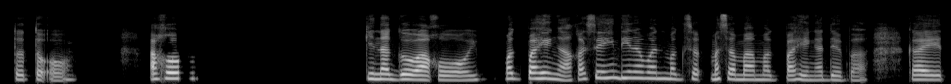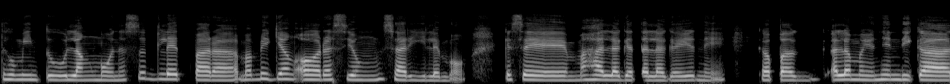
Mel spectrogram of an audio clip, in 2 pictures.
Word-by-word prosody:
Totoo, 215 Hz, -3 st, -3 dB, 0.8 s
ako 270 Hz, +1 st, +6 dB, 1.7 s
ginagawa 235 Hz, -4 st, +6 dB
ko 200 Hz, -1 st, -1 dB, 0.4 s
magpahinga. 265 Hz, -5 st, +3 dB
Kasi 260 Hz, +7 st, -1 dB
hindi 295 Hz, -1 st, 0 dB
naman 280 Hz, -2 st, +1 dB
magsa 240 Hz, -1 st, -3 dB
masama 230 Hz, -2 st, +1 dB
magpahinga, 210 Hz, -1 st, -3 dB
'di 200 Hz, -1 st, -5 dB
ba? 190 Hz, -1 st, -10 dB, 0.4 s
Kahit 215 Hz, -1 st, +2 dB
huminto 220 Hz, -2 st, -2 dB
lang 200 Hz, 0 st, 0 dB
muna 200 Hz, 0 st, -5 dB
saglit 240 Hz, -1 st, -3 dB
para 200 Hz, -2 st, 0 dB
mabigyang 245 Hz, +2 st, -3 dB
oras 220 Hz, 0 st, 0 dB
'yong 210 Hz, +2 st, -3 dB
sarili 195 Hz, -5 st, -3 dB
mo. 180 Hz, -1 st, -10 dB, 0.3 s
Kasi 205 Hz, -3 st, 0 dB
mahalaga 205 Hz, 0 st, 0 dB
talaga 190 Hz, -1 st, -2 dB
'yon, 195 Hz, +1 st, -3 dB
eh, -, -, -9 dB, 0.4 s
kapag, 200 Hz, -1 st, -1 dB, 0.3 s
alam 220 Hz, +1 st, +3 dB
mo 220 Hz, -, -3 dB
'yon, 210 Hz, +1 st, -3 dB
hindi 225 Hz, -1 st, -2 dB
ka 200 Hz, -2 st, +4 dB
215 Hz, 110 wpm, -22 LUFS, 200-235 Hz, 1.7 s, ako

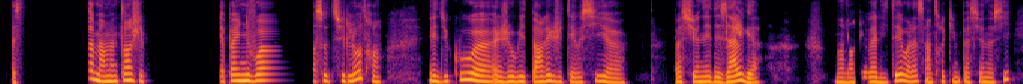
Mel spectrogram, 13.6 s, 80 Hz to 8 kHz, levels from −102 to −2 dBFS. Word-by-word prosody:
Est-ce -, -, -6 dB, 0.9 s
non, 275 Hz, -, +3 dB
mais 220 Hz, -, +7 dB
en 185 Hz, -, +3 dB
même 185 Hz, -1 st, +3 dB
temps, 220 Hz, +2 st, +5 dB
j'ai 195 Hz, -3 st, -1 dB, 1.0 s
il -, -, -6 dB
y -, -, -11 dB
pas 205 Hz, +3 st, +2 dB
une 205 Hz, 0 st, +8 dB
voix 215 Hz, +2 st, +1 dB, 0.4 s
passe 190 Hz, -, -1 dB
au-dessus 200 Hz, +1 st, -1 dB
de 190 Hz, -, 0 dB
l'autre. 230 Hz, -3 st, 0 dB, 0.7 s
Et 190 Hz, -1 st, +3 dB
du 180 Hz, +1 st, -2 dB
coup, 240 Hz, +6 st, +2 dB
heu, 185 Hz, -4 st, +3 dB
j'ai 170 Hz, +1 st, +1 dB
oublié 180 Hz, 0 st, +1 dB
de -, -, -29 dB
parler 180 Hz, +3 st, +2 dB
que 185 Hz, -, -1 dB
j'étais 165 Hz, -1 st, -5 dB
aussi, 160 Hz, +4 st, -2 dB
heu, 150 Hz, -2 st, -3 dB, 0.7 s
passionnée 170 Hz, +2 st, 0 dB
des 165 Hz, -2 st, 0 dB
algues, 175 Hz, -4 st, +4 dB, 1.0 s
dans 160 Hz, -1 st, -2 dB
leur 155 Hz, 0 st, -3 dB
globalité. 165 Hz, +3 st, -1 dB
Voilà, 185 Hz, -3 st, 0 dB
c'est 185 Hz, -, -5 dB
un -, -, -2 dB
truc 175 Hz, +3 st, -7 dB
qui -, -, -6 dB
me 165 Hz, -, -3 dB
passionne 165 Hz, -1 st, -5 dB
aussi, 160 Hz, +11 st, -4 dB
180 Hz, 185 wpm, -24 LUFS, 165-200 Hz, 1.0 s, une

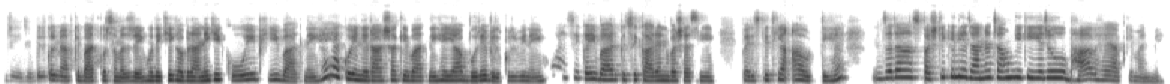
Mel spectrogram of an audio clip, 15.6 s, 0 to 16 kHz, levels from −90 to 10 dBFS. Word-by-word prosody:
जी, 180 Hz, -3 st, -17 dB
जी, 160 Hz, 0 st, -18 dB
बिल्कुल 180 Hz, +4 st, -3 dB
मैं 185 Hz, -, -3 dB
आपकी 170 Hz, +2 st, -4 dB
बात 165 Hz, -1 st, +1 dB
को 185 Hz, -, -1 dB
समझ 170 Hz, -4 st, -1 dB
रही 160 Hz, -1 st, +4 dB
हूँ। 180 Hz, 0 st, +1 dB
देखिए, 180 Hz, +3 st, +3 dB
घबराने 180 Hz, -1 st, +3 dB
की 225 Hz, +3 st, +5 dB
कोई 200 Hz, +4 st, +1 dB
भी 215 Hz, +1 st, -3 dB
बात 160 Hz, -5 st, -2 dB
नहीं 165 Hz, 0 st, -4 dB
है 300 Hz, -, 0 dB
या 375 Hz, -3 st, +3 dB
कोई 240 Hz, -2 st, +5 dB
निराशा 185 Hz, -1 st, +2 dB
की 200 Hz, -2 st, +1 dB
बात 180 Hz, -1 st, 0 dB
नहीं 175 Hz, +1 st, 0 dB
है 190 Hz, -, +3 dB
या 190 Hz, 0 st, +2 dB
आप 195 Hz, -, 0 dB
बुरे 175 Hz, +4 st, +3 dB
बिल्कुल 170 Hz, 0 st, -3 dB
भी 180 Hz, 0 st, -3 dB
नहीं 165 Hz, 0 st, -5 dB
हो, 380 Hz, -, -16 dB
ऐसे 295 Hz, -1 st, -11 dB
कई 250 Hz, 0 st, +3 dB
बार 215 Hz, 0 st, +2 dB
कुछ 215 Hz, 0 st, -3 dB
कारणवश 185 Hz, 0 st, +1 dB
ऐसी 170 Hz, 0 st, -3 dB, 0.4 s
परिस्थितियाँ 205 Hz, +4 st, -3 dB
आ 215 Hz, +1 st, 0 dB
उठती 180 Hz, -1 st, -4 dB
हैं। 245 Hz, +11 st, -1 dB, 0.5 s
ज़रा 315 Hz, +2 st, +2 dB
स्पष्टि 260 Hz, +2 st, -1 dB
के 335 Hz, +1 st, 0 dB
लिए 335 Hz, 0 st, +4 dB
जानना 280 Hz, +1 st, +2 dB
चाहूँगी 305 Hz, +1 st, +3 dB
कि 310 Hz, -, +3 dB
ये 285 Hz, -, +2 dB
जो 295 Hz, -1 st, +3 dB
भाव 225 Hz, +4 st, -1 dB
है 200 Hz, -1 st, -5 dB
आपके 180 Hz, -1 st, -8 dB
मन 155 Hz, -3 st, -11 dB
में। 145 Hz, -, -15 dB
190 Hz, 215 wpm, -21 LUFS, 175-240 Hz, 0.5 s, की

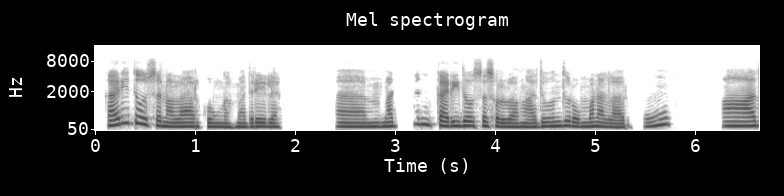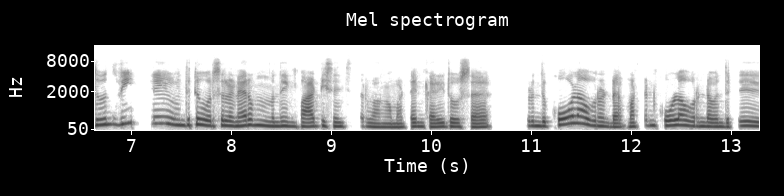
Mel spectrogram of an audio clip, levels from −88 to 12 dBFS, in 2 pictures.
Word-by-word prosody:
கறி 255 Hz, +9 st, +2 dB
தோச 255 Hz, -8 st, +1 dB
நல்லாருக்குங்க 165 Hz, -1 st, 0 dB
மதுரையில. 160 Hz, +1 st, 0 dB, 0.7 s
அ -, -, +1 dB, 0.4 s
மட்டன் 250 Hz, +9 st, -3 dB
கறி 190 Hz, 0 st, +3 dB
தோச 195 Hz, 0 st, 0 dB
சொல்லுவாங்க. 160 Hz, -2 st, +2 dB
அது 175 Hz, -, 0 dB
வந்து 190 Hz, +2 st, +2 dB
ரொம்ப 165 Hz, +2 st, 0 dB
நல்லாருக்கும். 165 Hz, +7 st, -2 dB, 0.6 s
அ -, -, -1 dB, 0.2 s
அது 200 Hz, +4 st, +2 dB
வந்து 255 Hz, 0 st, -1 dB
வீட்டிலேயே 300 Hz, -1 st, -8 dB
வந்துட்டு 230 Hz, +2 st, +1 dB
ஒரு 205 Hz, -, 0 dB
சில 205 Hz, -2 st, +4 dB
நேரம் 225 Hz, +1 st, +3 dB
வந்து 185 Hz, +1 st, +2 dB
எங்க 170 Hz, -, -5 dB
பாட்டி 175 Hz, +3 st, 0 dB
செஞ்சு 170 Hz, -1 st, 0 dB
தருவாங்க. 150 Hz, -3 st, -2 dB
மட்டன் 165 Hz, +3 st, -2 dB
கறி 155 Hz, +1 st, +2 dB
தோச, 160 Hz, -2 st, -2 dB, 0.5 s
அப்புறம் 195 Hz, -1 st, -3 dB
இந்த 185 Hz, -, 0 dB
கோலா 295 Hz, +4 st, +4 dB
உருண்ட. 180 Hz, -5 st, 0 dB, 0.2 s
மட்டன் 215 Hz, +6 st, -4 dB
கோலா 225 Hz, +2 st, +5 dB
உருண்ட 175 Hz, -2 st, +1 dB
வந்துட்டு 160 Hz, +5 st, -2 dB
180 Hz, 165 wpm, -23 LUFS, 165-220 Hz, 0.7 s, கோலா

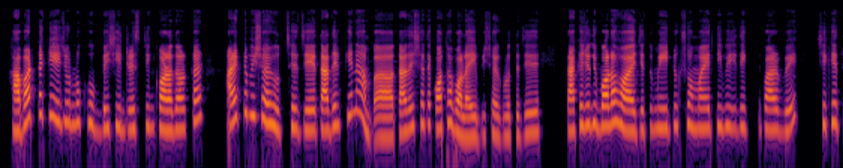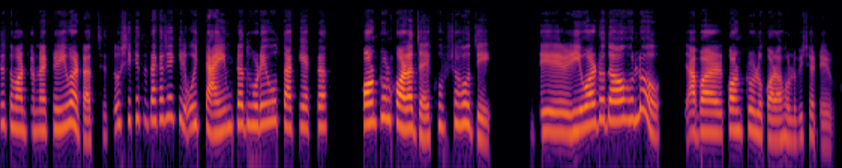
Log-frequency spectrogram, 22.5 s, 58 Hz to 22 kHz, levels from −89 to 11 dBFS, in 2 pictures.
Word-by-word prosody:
খাবারটাকে 320 Hz, -, +4 dB
এজন্য 295 Hz, -2 st, -5 dB
খুব 285 Hz, -2 st, -3 dB
বেশি 240 Hz, +2 st, -5 dB
ইন্টারেস্টিং 230 Hz, +2 st, -7 dB
করা 225 Hz, -1 st, +7 dB
দরকার। 235 Hz, +8 st, -1 dB, 0.4 s
আরেকটা 330 Hz, +9 st, +4 dB
বিষয় 335 Hz, -6 st, +1 dB
হচ্ছে 230 Hz, +2 st, -8 dB, 0.2 s
যে, 225 Hz, -, +2 dB, 0.2 s
তাদেরকে 260 Hz, +8 st, +3 dB
না 420 Hz, -, -2 dB, 0.2 s
বা 170 Hz, -, +1 dB, 0.3 s
তাদের 220 Hz, +5 st, +2 dB
সাথে 275 Hz, 0 st, -4 dB
কথা 245 Hz, +5 st, +2 dB
বলা 185 Hz, -3 st, +3 dB
এই -, -, -4 dB
বিষয়গুলোতে। 185 Hz, -1 st, -7 dB
যে, 200 Hz, -, -3 dB, 0.5 s
তাকে 220 Hz, +4 st, +4 dB
যদি 275 Hz, +1 st, -2 dB
বলা 265 Hz, +3 st, +7 dB
হয় 225 Hz, -3 st, +6 dB
যে, -, -, -4 dB
তুমি 240 Hz, 0 st, -8 dB
এইটুক 245 Hz, +2 st, -9 dB
সময়ে 240 Hz, -2 st, -1 dB
টিভি 255 Hz, -1 st, -6 dB, 0.2 s
দেখতে 245 Hz, +1 st, -12 dB
পারবে, 230 Hz, -1 st, -1 dB, 0.4 s
সেক্ষেত্রে 275 Hz, 0 st, -5 dB
তোমার 240 Hz, -2 st, +1 dB
জন্য 225 Hz, -1 st, -10 dB
একটা 220 Hz, +2 st, -10 dB
reward 260 Hz, -4 st, +1 dB
আছে। 160 Hz, +3 st, -23 dB
তো -, -, -12 dB
সেক্ষেত্রে 315 Hz, -1 st, -9 dB
দেখা 325 Hz, +1 st, -2 dB
যায় 355 Hz, -1 st, -5 dB
কি, -, -, -4 dB
ওই 265 Hz, -, -1 dB, 0.2 s
টাইমটা 240 Hz, +7 st, +2 dB
ধরেও 270 Hz, +2 st, -1 dB, 0.2 s
তাকে 255 Hz, 0 st, 0 dB
একটা 255 Hz, +2 st, -4 dB, 0.6 s
কন্ট্রোল 300 Hz, +4 st, +7 dB
করা 245 Hz, -2 st, +9 dB
যায় 175 Hz, -2 st, -1 dB
খুব 265 Hz, -1 st, -7 dB
সহজেই। 265 Hz, -, -2 dB, 0.7 s
যে, 215 Hz, -, -2 dB, 0.4 s
reward 260 Hz, +7 st, +4 dB
ও -, -, -3 dB
দেওয়া 310 Hz, +1 st, +6 dB
হলো, 350 Hz, +8 st, -1 dB, 0.7 s
আবার 210 Hz, 0 st, +3 dB, 0.2 s
কন্ট্রোলও 225 Hz, -3 st, -1 dB
করা 160 Hz, -1 st, 0 dB
হলো, 165 Hz, -2 st, -9 dB
বিষয়টা 180 Hz, -5 st, -12 dB
এরকম। 130 Hz, -, -18 dB
245 Hz, 170 wpm, -24 LUFS, 220-280 Hz, 0.7 s, করা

